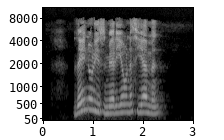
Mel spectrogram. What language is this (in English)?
Kabyle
